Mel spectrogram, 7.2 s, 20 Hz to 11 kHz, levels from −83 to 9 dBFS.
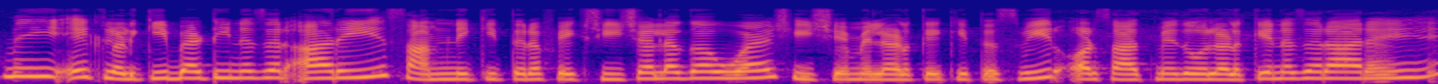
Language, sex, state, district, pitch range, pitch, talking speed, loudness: Hindi, female, Chhattisgarh, Korba, 215-270 Hz, 245 Hz, 250 wpm, -15 LUFS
